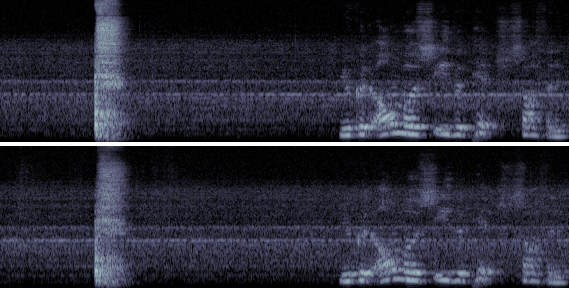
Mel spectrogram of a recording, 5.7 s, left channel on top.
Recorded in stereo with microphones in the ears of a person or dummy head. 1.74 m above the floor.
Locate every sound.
0.9 s breathing: 80° left, 2.5 m
3.4 s a man speaking: 55° left (ahead or behind), 6.5 m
